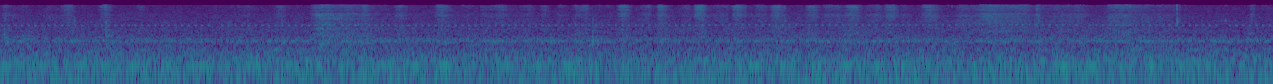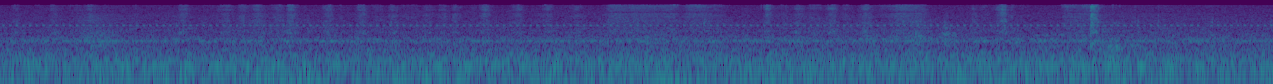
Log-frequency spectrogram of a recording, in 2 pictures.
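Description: Black felt-tip marker strokes rubbing on easel-pad paper, coming in faint, intermittent groups of strokes as areas are filled in solid black. A steady faint hum runs underneath.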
